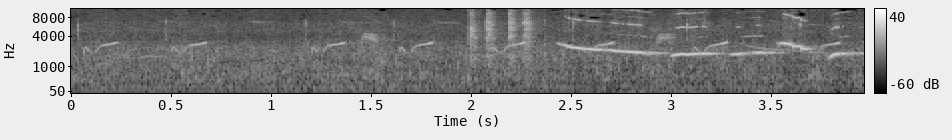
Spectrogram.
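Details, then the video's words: White-rumped shama: soft rising whistles early, a brief harsh rattle, then loud, long, sweeping whistled notes sliding down and up in a rich phrase. "pancingan dan masteran murai batu macet bunyi"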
